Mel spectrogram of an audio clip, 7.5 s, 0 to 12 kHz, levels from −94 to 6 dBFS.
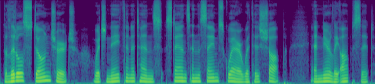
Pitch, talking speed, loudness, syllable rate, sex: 125 Hz, 145 wpm, -18 LUFS, 4.2 syllables/s, male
